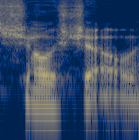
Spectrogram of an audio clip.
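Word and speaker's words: Chauchat: so it looks like ciao chat it's actually pronounced ShoSho in French but that's two words so if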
